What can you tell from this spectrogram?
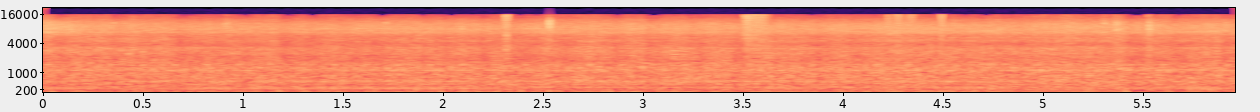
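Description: A motor running steadily: a low rumble with a steady hum over it.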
